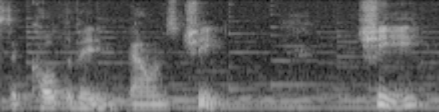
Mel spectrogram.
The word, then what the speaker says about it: qi: cultivate and balance chi chi again qi as it spelled is a concept from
